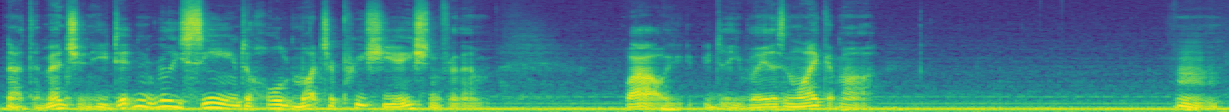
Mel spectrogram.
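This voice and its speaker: A man's voice: low voice, sing-song, unhurried, long pauses, noisy background. A man doing playful, exclamatory gameplay commentary as he reads a visual novel aloud, with faint music behind him. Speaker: let's play host.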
